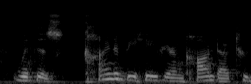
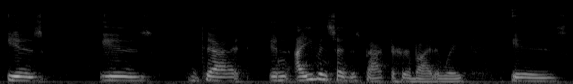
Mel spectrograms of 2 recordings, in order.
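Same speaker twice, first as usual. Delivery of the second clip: usual speaking voice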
